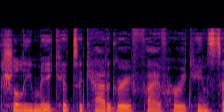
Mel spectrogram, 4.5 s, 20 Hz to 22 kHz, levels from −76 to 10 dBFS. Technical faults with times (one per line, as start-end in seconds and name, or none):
0.00-4.49 wrong sample rate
